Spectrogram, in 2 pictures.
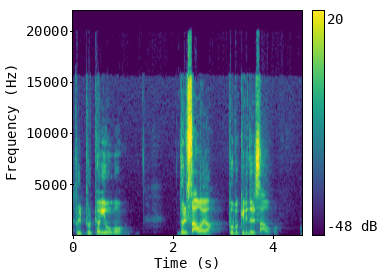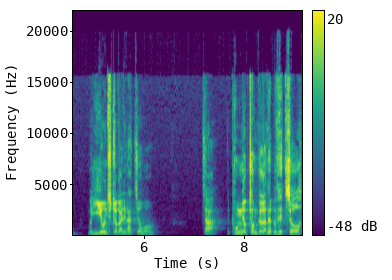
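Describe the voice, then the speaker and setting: A man preaching a sermon as pastor, stacking short repeated clauses and telling personal stories, with loud peaks and quiet dropped endings. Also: mid-range voice. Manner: tells personal stories with laughter. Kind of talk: Wednesday service sermon.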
